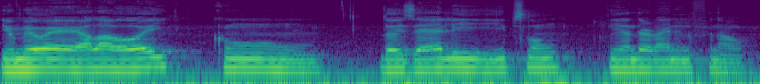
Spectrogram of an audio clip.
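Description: With audible room echo, a man speaks at a medium pitch and a very slow pace, using monotone, flat intonation and long, frequent pauses. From Minas Gerais, Brazil (Uberlândia). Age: 20s. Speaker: DJ. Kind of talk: casual interview.

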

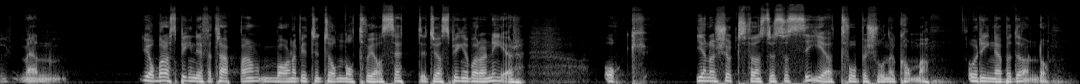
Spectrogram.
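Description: A man's dark, mellow voice holds a very even loudness, recorded dry and close with no echo. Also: medium pitch for a man, ordinary pitch variation, fairly quick pace. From Östergötland, Sweden. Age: 50s. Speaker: pastor. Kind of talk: testimony.

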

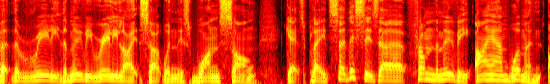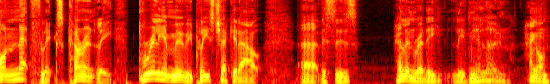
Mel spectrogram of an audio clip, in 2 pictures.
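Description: Fairly high in pitch, a man talks at a moderate pace with very wide pitch swings, recorded very cleanly against a silent background. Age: 40s. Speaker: radio DJ. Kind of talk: radio show chat. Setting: radio studio. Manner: animated.

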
